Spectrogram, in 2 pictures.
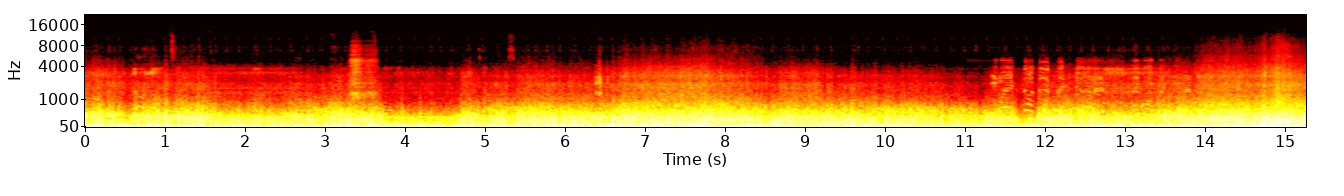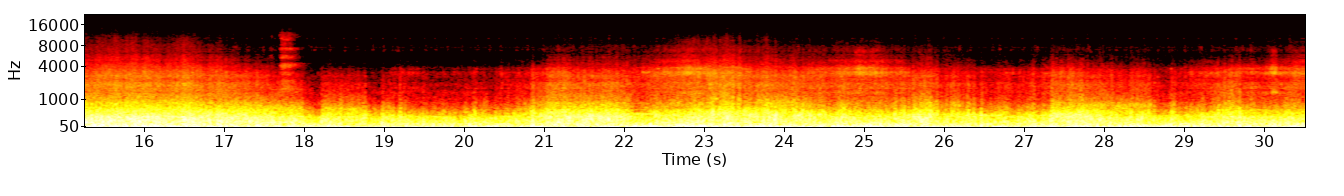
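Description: Wind buffeting the camera microphone during a tandem paraglider flight: a loud, low rumble that swells and fades in gusts.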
